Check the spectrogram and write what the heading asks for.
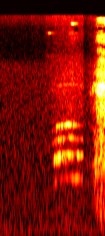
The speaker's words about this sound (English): There he is. What a good boy. I don't know if you can hear him. He is meowing in the other room.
